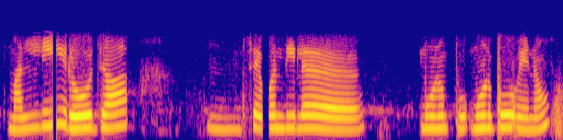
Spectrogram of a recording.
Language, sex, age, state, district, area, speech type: Tamil, female, 18-30, Tamil Nadu, Mayiladuthurai, urban, conversation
